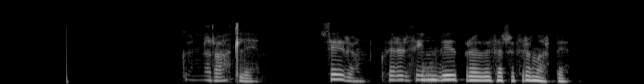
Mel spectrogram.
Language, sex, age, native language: Icelandic, female, 40-49, Icelandic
